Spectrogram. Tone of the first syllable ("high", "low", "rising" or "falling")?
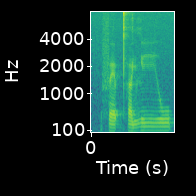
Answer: low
